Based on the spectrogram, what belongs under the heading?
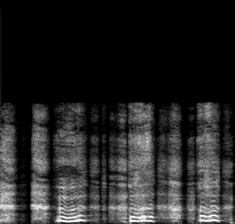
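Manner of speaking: high, heaving mock gasps; put-on panicky gasping; faked hyperventilating. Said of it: "heaving and hyperventilating".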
